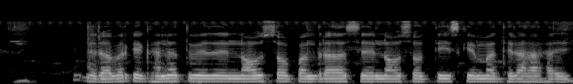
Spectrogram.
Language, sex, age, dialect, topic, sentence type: Magahi, male, 25-30, Central/Standard, banking, statement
